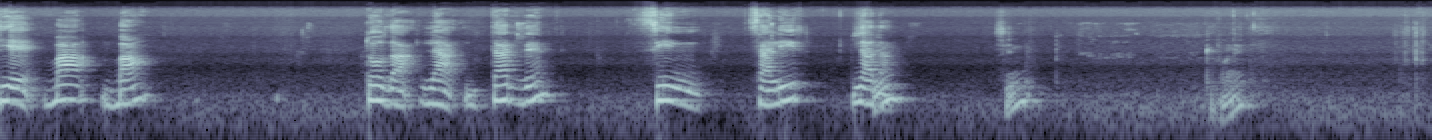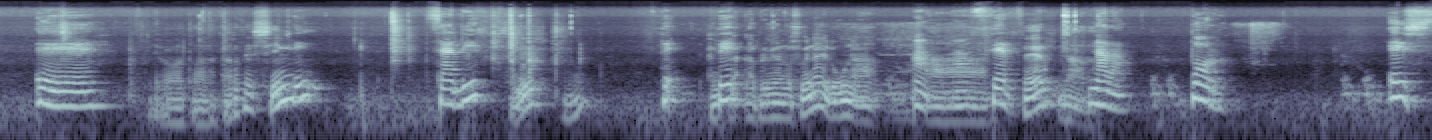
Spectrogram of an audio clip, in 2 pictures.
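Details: Adult male with ischaemic infarct caused by an operation; fluent speech with meaningless and invented words, preserved intonation, impaired comprehension: Wernicke's aphasia.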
